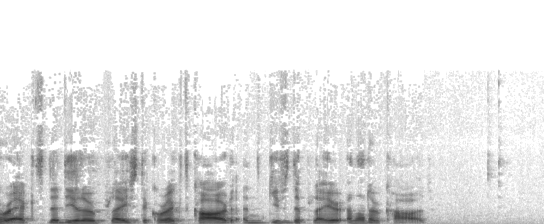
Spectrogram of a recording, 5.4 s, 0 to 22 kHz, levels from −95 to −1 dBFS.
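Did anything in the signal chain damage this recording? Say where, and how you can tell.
No, nothing stood out on listening to this speech recording as damage introduced anywhere along the signal chain.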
